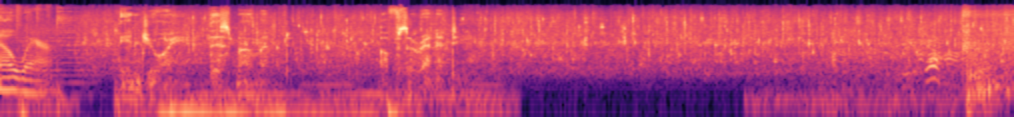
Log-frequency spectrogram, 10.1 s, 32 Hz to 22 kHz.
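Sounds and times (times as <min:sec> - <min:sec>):
speech: 0:00.0 - 0:02.9, 0:03.8 - 0:04.9, 0:09.0 - 0:10.1
water trickling: 0:00.8 - 0:09.6
rising tonal sound: 0:01.2 - 0:05.2
water splash: 0:01.2 - 0:05.3.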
